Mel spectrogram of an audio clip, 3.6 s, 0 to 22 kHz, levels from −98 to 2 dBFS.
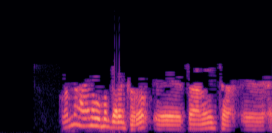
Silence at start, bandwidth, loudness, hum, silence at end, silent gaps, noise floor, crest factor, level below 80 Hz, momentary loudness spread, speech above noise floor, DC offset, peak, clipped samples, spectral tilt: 0.85 s; 3.3 kHz; -25 LUFS; none; 0 s; none; -81 dBFS; 16 dB; -72 dBFS; 11 LU; 57 dB; under 0.1%; -8 dBFS; under 0.1%; -11 dB/octave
